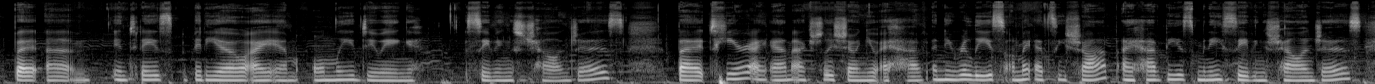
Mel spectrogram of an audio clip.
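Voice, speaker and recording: Music plays in the background while a woman talks at a fairly slow pace. Her pitch is medium and her intonation fairly even. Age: 30s. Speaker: flight attendant and savings challenge vlogger. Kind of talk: chatty voiceover. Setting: home voiceover. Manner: chatty.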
